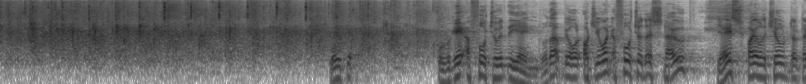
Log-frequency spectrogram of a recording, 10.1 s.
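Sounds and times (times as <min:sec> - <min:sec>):
applause: 0:00.0 - 0:06.0
speech: 0:04.1 - 0:04.6, 0:05.5 - 0:10.0.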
